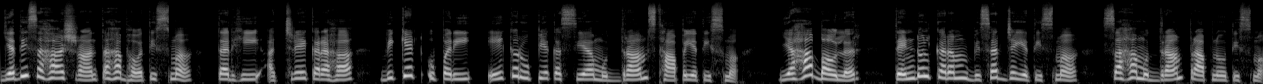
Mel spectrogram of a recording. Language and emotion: Sanskrit, neutral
